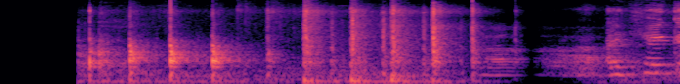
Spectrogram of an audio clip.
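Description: A fist knocks on a door.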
